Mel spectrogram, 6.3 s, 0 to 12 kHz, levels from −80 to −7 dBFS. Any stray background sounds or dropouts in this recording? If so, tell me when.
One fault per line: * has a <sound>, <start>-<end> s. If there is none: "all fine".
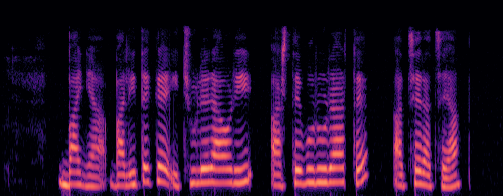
all fine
